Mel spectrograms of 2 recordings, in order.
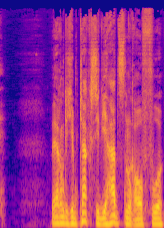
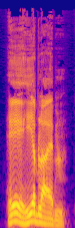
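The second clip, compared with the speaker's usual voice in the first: louder, commanding call to halt; sharp order; 3 semitones higher, 5 dB louder than usual. Acted. Cop in charge stopping the narrator, sharp order. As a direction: order him to stay put, louder.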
